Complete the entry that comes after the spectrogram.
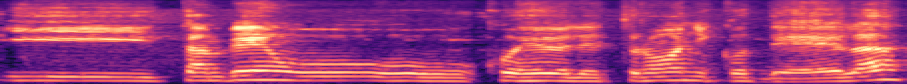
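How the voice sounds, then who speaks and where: Speaking very slowly against a quiet background, a man with a fairly high pitch and a Japanese accent sounds somewhat breathy. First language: Japanese (speaking Portuguese). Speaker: event organizer. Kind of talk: closing remarks. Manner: halting, repeats words.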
